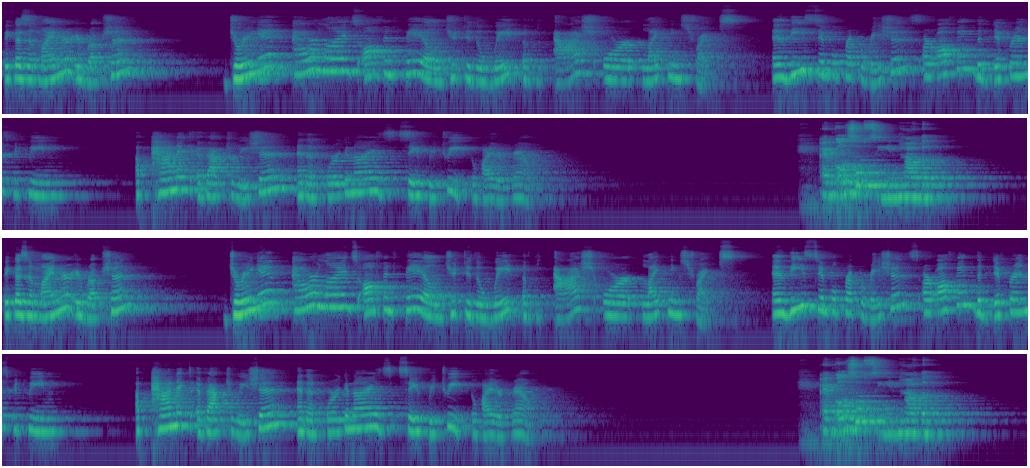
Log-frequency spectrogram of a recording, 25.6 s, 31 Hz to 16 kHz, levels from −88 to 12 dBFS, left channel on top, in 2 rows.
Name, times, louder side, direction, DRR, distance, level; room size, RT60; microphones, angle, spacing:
voice 1, 0.0-1.6 2.8-6.6 6.9-9.1 9.6-13.5 14.5-19.5, right 3 dB, 30° right, 6 dB, 0.3 m, -28 dB
voice 2, 22.8-24.4, left 1 dB, 25° left, -7 dB, 3.0 m, -27 dB
13.5 x 6.4 x 3.1 m, 1.5 s
head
